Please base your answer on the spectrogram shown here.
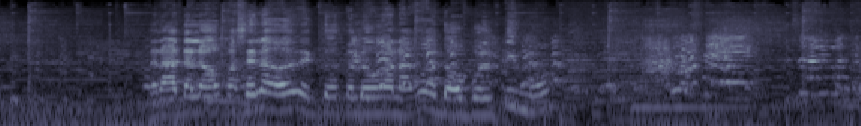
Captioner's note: laughter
